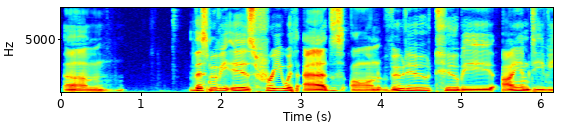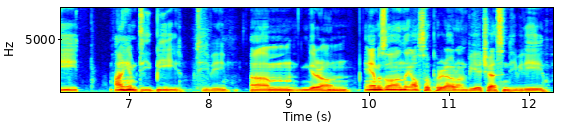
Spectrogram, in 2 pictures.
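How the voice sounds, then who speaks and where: A man's voice: medium pitch, moderate pace, darkish tone, clear, resonant tone. A man co-hosting a casual movie podcast, rambling with lots of ums and laughing easily. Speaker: podcast co-host presenting the movie. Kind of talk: casual chat.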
